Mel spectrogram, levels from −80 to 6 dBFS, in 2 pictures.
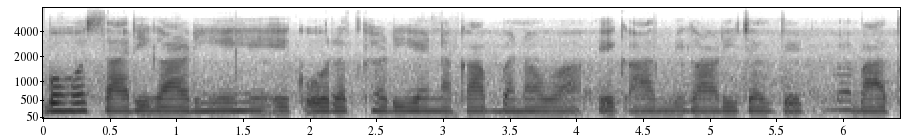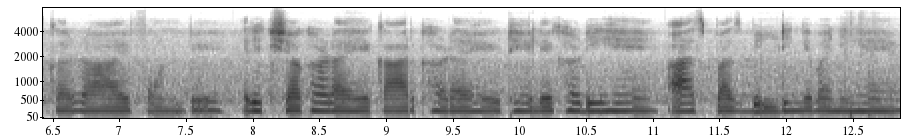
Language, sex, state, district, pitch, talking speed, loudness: Hindi, female, Chhattisgarh, Bastar, 110 Hz, 160 wpm, -20 LUFS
